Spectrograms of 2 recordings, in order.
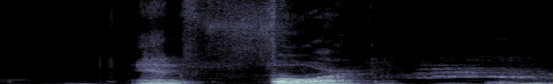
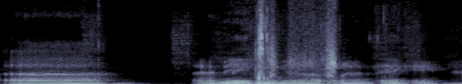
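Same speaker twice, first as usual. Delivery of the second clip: normal talking voice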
